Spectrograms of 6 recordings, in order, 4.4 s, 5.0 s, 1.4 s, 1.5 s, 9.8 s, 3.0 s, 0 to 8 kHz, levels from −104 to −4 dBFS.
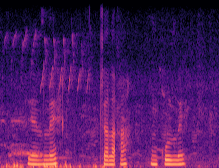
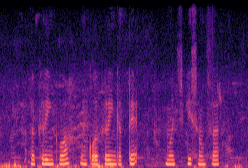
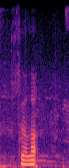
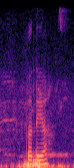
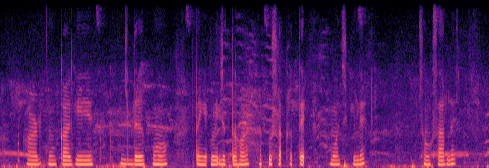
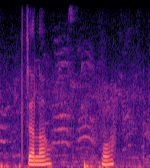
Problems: constant background noise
